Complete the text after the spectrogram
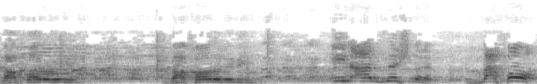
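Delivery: high, shouted exhortation; impassioned shout. Real, not acted. Preacher urges weeping congregation to see loyalty, impassioned shout. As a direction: shout each phrase out at full force.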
